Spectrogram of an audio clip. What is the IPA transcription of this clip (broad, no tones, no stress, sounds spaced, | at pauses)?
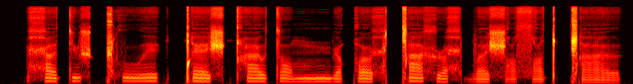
ħ ɜ t y ʃ ǁʰ u ɪ̯ | ǃ ɛ ʃ qʰ ɛ ʊ̯ t ɔ mː y q u ħ ǀ a x ə˞ ħ b ɐ ʃ ɐ sˤ ɐ t ǁ a ə̯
